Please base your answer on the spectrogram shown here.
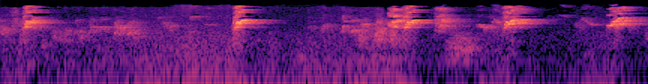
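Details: A kept warbling white-eye gives thin, high, sweet chirps and short twittering phrases, about five bursts in four seconds, over a faint low hum.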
